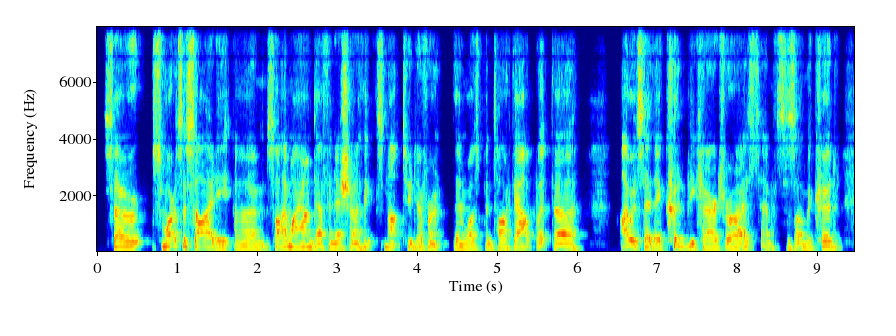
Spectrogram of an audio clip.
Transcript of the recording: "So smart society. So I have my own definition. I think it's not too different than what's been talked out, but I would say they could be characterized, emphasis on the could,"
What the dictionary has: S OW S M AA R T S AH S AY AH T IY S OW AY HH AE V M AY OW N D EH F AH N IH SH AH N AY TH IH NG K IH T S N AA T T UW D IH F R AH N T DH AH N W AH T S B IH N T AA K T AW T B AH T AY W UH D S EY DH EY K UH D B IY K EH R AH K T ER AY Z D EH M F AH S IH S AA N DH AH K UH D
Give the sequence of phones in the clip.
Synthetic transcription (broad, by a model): S OW S M AA R T S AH S AY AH T IY S OW AY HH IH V M AY OW N D EH F AH N IH SH AH N AY TH IH NG K IH T S N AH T T UW D IH F R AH N DH AH N W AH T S B IH N T AA K T AW T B AH T AY W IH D S EY DH EY K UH D B IY K EH R AH K T ER AY Z D EH M F AH S IH S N DH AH K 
